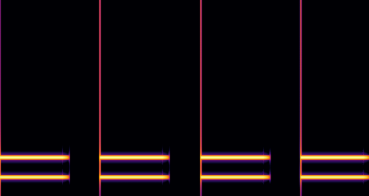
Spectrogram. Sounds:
motor vehicle (road), vehicle, alarm, truck

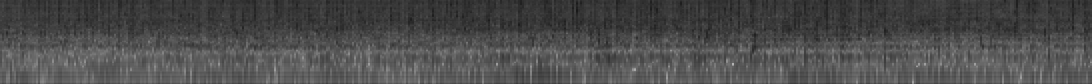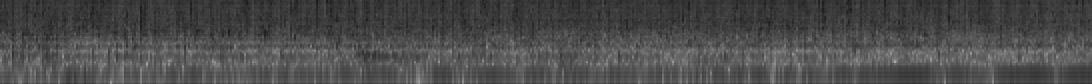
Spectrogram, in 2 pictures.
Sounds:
liquid

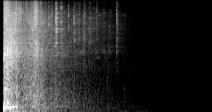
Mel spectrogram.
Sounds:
shatter, glass

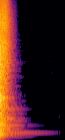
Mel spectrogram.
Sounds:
percussion, musical instrument, drum, music, snare drum

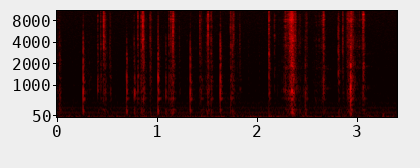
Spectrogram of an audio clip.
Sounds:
cutlery, domestic sounds

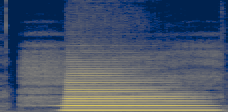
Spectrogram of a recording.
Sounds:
music, musical instrument, woodwind instrument

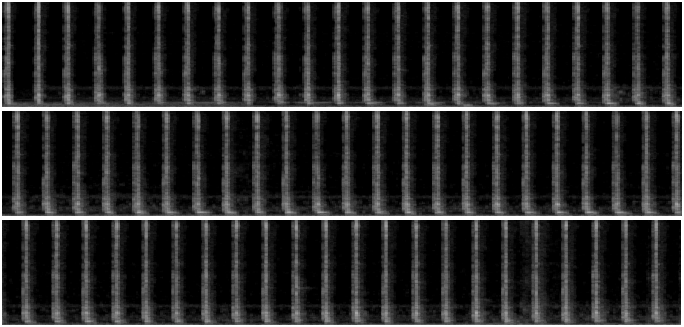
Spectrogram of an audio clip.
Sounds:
mechanisms, clock

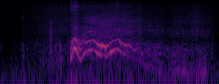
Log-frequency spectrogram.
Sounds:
zipper (clothing), domestic sounds

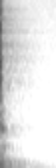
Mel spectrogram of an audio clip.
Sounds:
tap

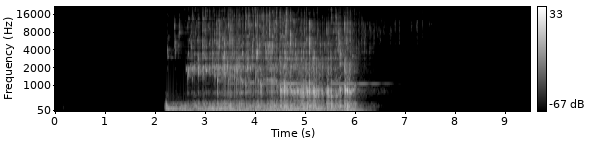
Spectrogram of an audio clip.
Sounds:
liquid, fill (with liquid)

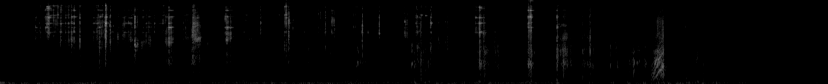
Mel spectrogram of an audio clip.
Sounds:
domestic sounds, coin (dropping), zipper (clothing)

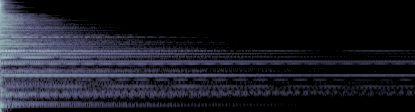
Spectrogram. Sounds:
music, cymbal, percussion, musical instrument, hi-hat

